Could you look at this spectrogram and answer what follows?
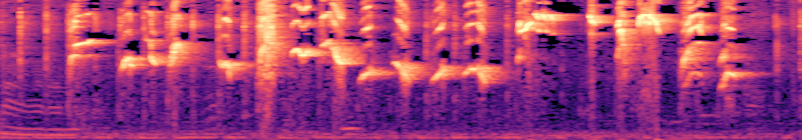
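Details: Greater green leafbird, a national champion, delivers a long run of strident notes: rough chirps, fluty whistles and squeaky high slides in quick succession, loud and unrelenting, with a low mechanical hum in the background.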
